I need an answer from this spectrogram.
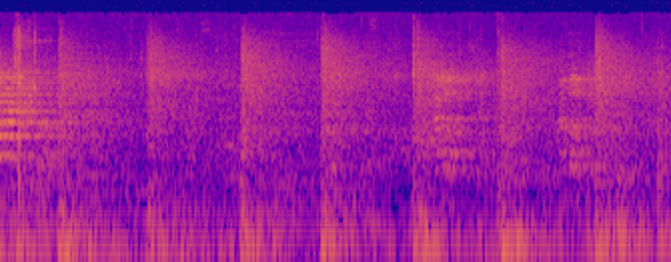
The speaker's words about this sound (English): Hear that? It's a basketball bouncing. That was for atmosphere and a sound effects record I'm recording.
